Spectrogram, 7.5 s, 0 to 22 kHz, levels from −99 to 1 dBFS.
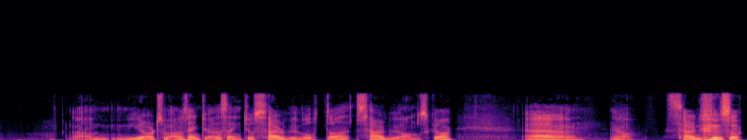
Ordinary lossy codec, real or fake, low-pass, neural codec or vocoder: MP3, 64 kbps; fake; 7.2 kHz; codec, 16 kHz, 4 kbps, FreqCodec, larger model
